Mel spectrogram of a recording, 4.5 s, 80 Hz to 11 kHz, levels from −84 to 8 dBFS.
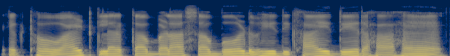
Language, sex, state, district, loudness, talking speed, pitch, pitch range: Hindi, male, Jharkhand, Palamu, -15 LUFS, 175 wpm, 115 Hz, 115-120 Hz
